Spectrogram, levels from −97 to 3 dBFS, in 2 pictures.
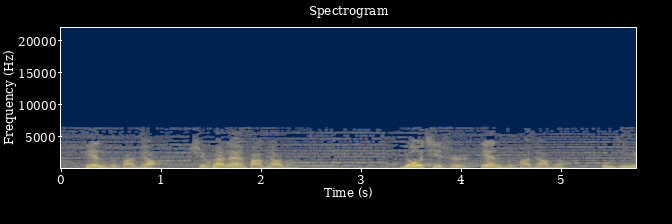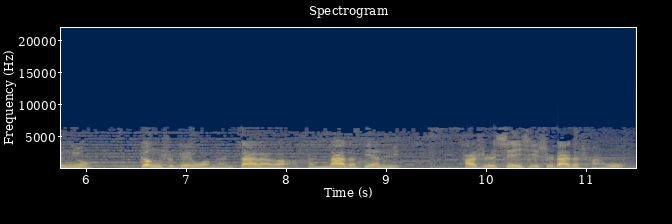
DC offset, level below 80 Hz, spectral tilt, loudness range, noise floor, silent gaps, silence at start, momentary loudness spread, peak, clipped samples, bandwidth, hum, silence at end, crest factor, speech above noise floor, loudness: under 0.1%; -46 dBFS; -5.5 dB/octave; 2 LU; -43 dBFS; none; 0 s; 18 LU; -6 dBFS; under 0.1%; 6.6 kHz; none; 0 s; 18 dB; 20 dB; -24 LUFS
